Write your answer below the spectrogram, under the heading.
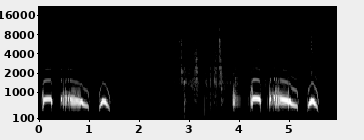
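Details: Spotted dove lure call: a coo phrase ending in an arched note, a pause with faint clicks and rustles, then another full phrase with short notes, a long falling coo and a rounded closing coo.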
